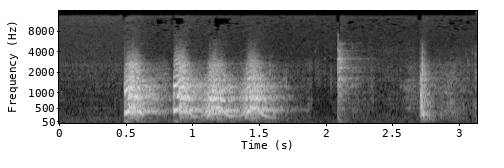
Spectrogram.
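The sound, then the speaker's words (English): A dog, Lassie, barks loudly, a quick run of four bright, yelping barks followed by two more single barks after short pauses. No one speaks. “Now, Lassie's a smart dog.”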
